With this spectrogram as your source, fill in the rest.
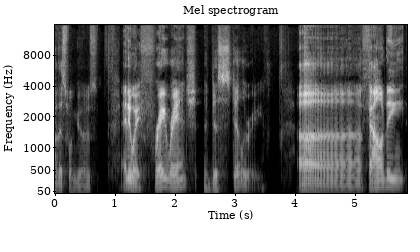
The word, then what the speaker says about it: Frey: Uh and it was founded by Colby and Ashley Frey, not Fry. I know people that that have the same spelling and they go by Fry, but this is Frey.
